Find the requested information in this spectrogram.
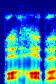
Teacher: that special down east accent where the r sound is being dropped bar harbor is pronounced like bahaba and lobster sounds like lobster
